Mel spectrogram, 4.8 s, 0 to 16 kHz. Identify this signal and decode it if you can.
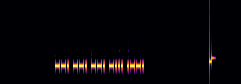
Morse code, heard as a keyed tone, about 38 wpm, 690 Hz. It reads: GGGBP
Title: Code Groups - 5 Letters - 40wpm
